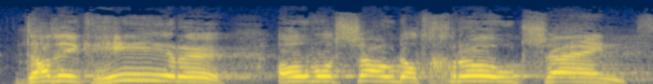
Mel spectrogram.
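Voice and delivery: high, loud, impassioned cry; full-force revival preaching; fervent preaching. Real, not acted. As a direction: lift the voice and plead from the pulpit.

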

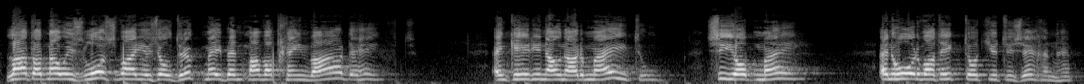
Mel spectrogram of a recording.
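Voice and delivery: loud, impassioned pulpit voice; fervent preaching. Acted. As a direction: preach it out with full conviction. Preacher in full flow. (vurig preken, luid en hartstochtelijk)

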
